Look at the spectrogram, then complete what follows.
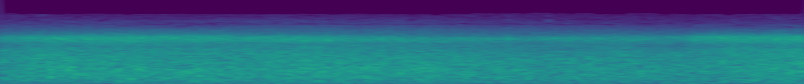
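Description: Small surf waves breaking and washing up onto a sandy beach, a steady hiss of moving water.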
